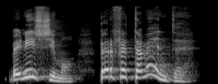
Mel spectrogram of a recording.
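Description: A woman voicing an excitable, impatient male professor in a storybook reading, with eager, exclamatory lines. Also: a little high, measured pace, pitched above the performer's own voice. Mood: excited.

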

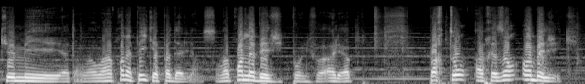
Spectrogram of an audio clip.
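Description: A man's voice: a little high, quick pace, dark tone, soft background music. A young man hosting a casual game tutorial, chatty, swearing now and then and breaking into mock-dramatic outbursts. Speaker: video game tutorial host.

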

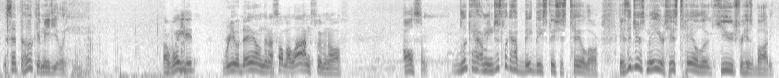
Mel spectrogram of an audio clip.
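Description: Excited man fishing outdoors. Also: sits high. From Southern US. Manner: excited, folksy, talks to viewers. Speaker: fishing vlogger. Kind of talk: casual fishing commentary. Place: outdoors on a boat and bank, wind and water. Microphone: action camera. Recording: outdoor camera audio with noise.

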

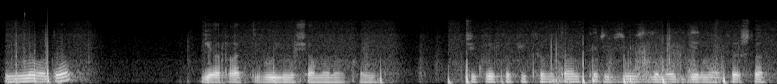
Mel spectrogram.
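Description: A man's voice: mid-range voice, flat delivery, normal speed, pauses often, noisy background. A young man commentating a game as he plays, swearing constantly and sounding exasperated. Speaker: gameplay streamer. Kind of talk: let's play commentary. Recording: dull lo-fi sound.

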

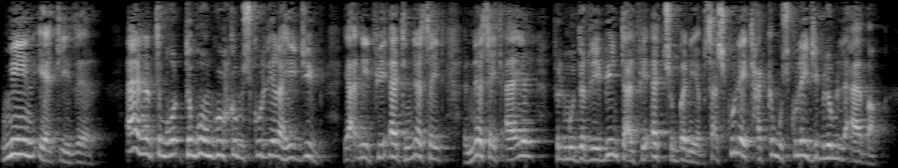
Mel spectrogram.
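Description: A man with an Algerian Arabic accent rattles off a combative monologue at a rapid clip, hammering the same phrases as he challenges his viewers. His voice sits a little high for a man, and the room around him rings with a noticeable echo. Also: animated, warm tone. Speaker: football commentator vlogger.

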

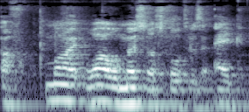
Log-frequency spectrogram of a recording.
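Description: A young British man with a middle-pitched voice leads a casual taste test, pausing often with fillers. He is picked up from across a roomy space by a distant mic, with clear background noise. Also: steady tone, dark tone. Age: young adult. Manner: hesitant, lots of fillers. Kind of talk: casual group chat.

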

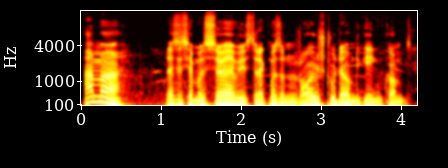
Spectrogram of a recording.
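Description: A young man giving casual, excitable gaming commentary, swearing and laughing often as he plays. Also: mid-range voice, a little fast, a little hiss or hum. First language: German. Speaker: let's play gamer.

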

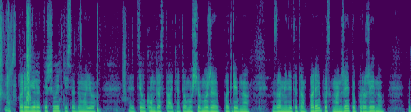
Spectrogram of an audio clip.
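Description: An airgun vlogger with a Ukrainian accent and a warm, medium-pitched voice calmly tests an air pistol and reports the chronograph readings. The microphone sits far away, picking up a noisy background.

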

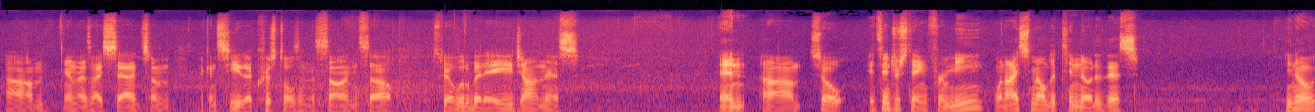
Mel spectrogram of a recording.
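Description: American man, forties, fairly deep voice, casual reviewer chat, halting delivery, backyard recording, faint ambient noise. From United States. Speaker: pipe tobacco reviewer. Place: outdoors in a backyard garden. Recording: outdoor ambient background noise.

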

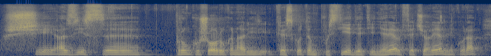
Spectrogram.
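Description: Man, a monk on a talk show, gravelly voice, piles up long lists when he preaches. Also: mid-range voice, fairly even intonation, mellow. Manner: emphatic, lists things in long runs. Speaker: monk, guest. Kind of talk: storytelling talk-show sermon. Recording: roomy echo.

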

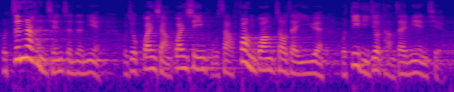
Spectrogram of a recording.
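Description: A middle-aged Buddhist teacher from Taiwan preaches with lively rises and falls in pitch. The teacher acts out dialogue and keeps asking the listeners rhetorical questions. A long hall reverb trails every phrase. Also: fairly quick, slight background noise. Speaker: Buddhist teacher giving a sutra lecture. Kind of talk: sermon with personal storytelling. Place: lecture hall at a Buddhist centre.

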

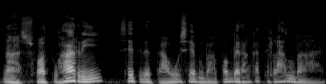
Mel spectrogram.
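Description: A man's voice: on the low side, fairly quick, slightly rough. A man telling a childhood story in casual chat with friends, acting out the scene as he goes. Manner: animated storyteller, acts out scenes with gestures.

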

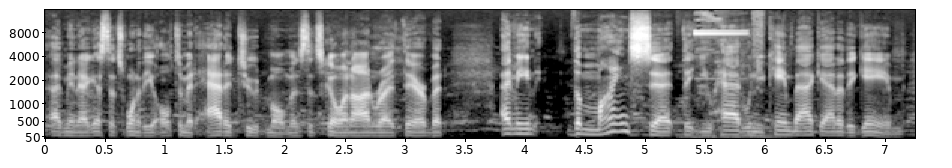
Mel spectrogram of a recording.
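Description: A man's voice: fairly low pitch, brisk, a crowd in the background. A middle-aged man interviewing a player after a game in a locker room, asking long run-on questions. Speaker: sports interviewer. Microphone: handheld mic.

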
